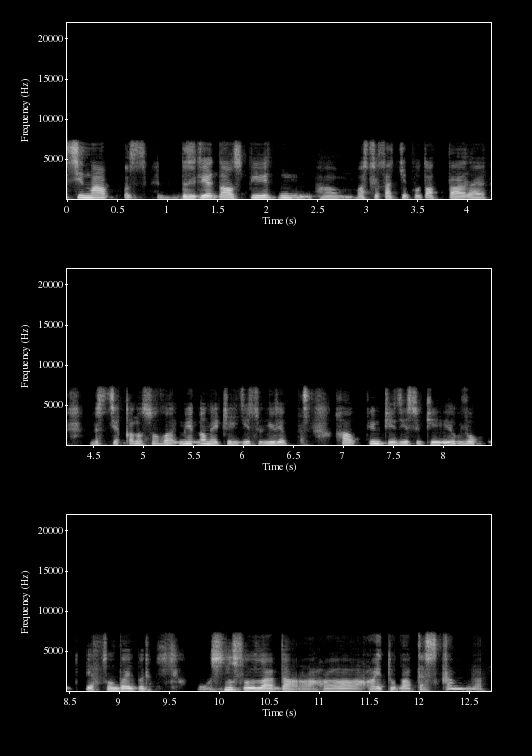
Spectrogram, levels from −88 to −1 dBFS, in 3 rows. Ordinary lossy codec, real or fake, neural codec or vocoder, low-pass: none; fake; codec, 16 kHz, 1 kbps, FunCodec, trained on Chinese and English, 50 frames a second; 7.2 kHz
